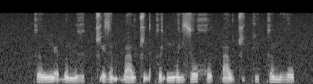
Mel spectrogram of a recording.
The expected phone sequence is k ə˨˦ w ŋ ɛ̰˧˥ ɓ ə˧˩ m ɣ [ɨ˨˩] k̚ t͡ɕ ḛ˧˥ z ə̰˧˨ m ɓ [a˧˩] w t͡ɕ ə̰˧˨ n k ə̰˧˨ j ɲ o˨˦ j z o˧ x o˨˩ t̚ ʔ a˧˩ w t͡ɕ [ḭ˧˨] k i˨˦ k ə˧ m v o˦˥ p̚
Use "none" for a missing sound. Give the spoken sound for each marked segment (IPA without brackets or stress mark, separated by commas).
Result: ɨ˨˩, a˨˦, ḭ˧˨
